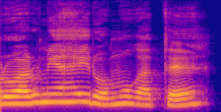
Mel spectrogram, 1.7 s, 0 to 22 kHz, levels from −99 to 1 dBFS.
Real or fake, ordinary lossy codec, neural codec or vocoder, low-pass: real; none; none; none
